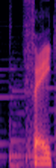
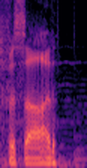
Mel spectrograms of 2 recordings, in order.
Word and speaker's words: facade: Side note, did anyone else read it as fake? It's like using wacko as your basis for pronunciation. When I was younger, I definitely called it fake or fade. Not not how you pronounce facade.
